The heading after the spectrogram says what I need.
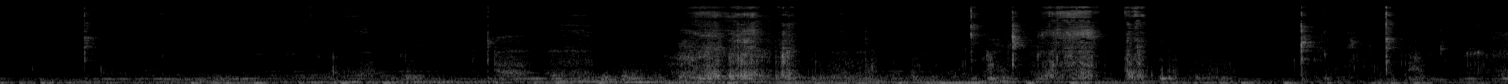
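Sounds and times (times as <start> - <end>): crunching bites and chewing: 7.0 - 15.0.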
